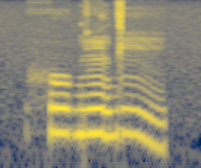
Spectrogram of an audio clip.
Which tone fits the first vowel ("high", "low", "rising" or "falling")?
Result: high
